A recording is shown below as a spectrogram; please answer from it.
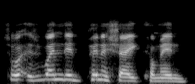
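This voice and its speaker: A man with a distinctly high voice hosts a conversational interview. He speaks informally, with some hesitation, and the sound is dry and close, without room reflections. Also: brisk, bright, forceful tone, no echo, lo-fi sound. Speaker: interviewer, host.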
